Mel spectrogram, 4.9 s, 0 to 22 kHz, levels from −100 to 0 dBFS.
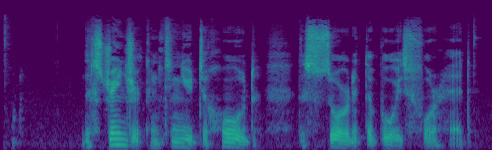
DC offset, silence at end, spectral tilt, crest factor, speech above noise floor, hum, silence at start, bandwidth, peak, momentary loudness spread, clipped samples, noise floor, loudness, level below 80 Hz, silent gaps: under 0.1%; 0.2 s; -1.5 dB/octave; 22 dB; 38 dB; none; 0.8 s; 14 kHz; -22 dBFS; 17 LU; under 0.1%; -81 dBFS; -41 LUFS; -86 dBFS; none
